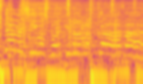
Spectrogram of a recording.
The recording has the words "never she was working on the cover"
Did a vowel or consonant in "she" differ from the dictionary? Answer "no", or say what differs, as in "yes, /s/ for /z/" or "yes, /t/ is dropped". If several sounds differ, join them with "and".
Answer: yes, /s/ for /ʃ/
